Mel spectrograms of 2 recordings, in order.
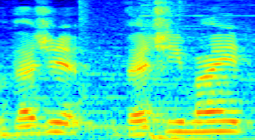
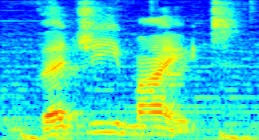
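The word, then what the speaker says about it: Vegemite: A veggie might is how veggie might is how it's pronounced. I was saying it right then.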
